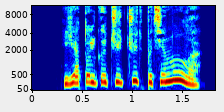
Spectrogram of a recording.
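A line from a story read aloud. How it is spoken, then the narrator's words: Defensive exclamation. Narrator (Russian): оправдываясь, воскликнула Жанна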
